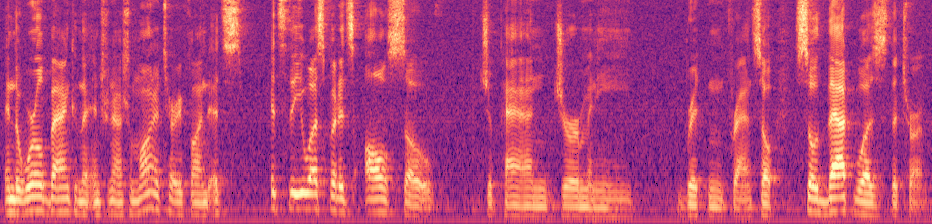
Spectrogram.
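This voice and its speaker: A man's voice: lowish voice, normal speed, pushed and bright, low-quality recording. A man from Romania, a visiting professor answering seminar questions in an explanatory, emphatic, conversational manner. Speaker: visiting professor, guest lecturer. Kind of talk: academic seminar answer with examples. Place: seminar room. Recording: clear background hiss.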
